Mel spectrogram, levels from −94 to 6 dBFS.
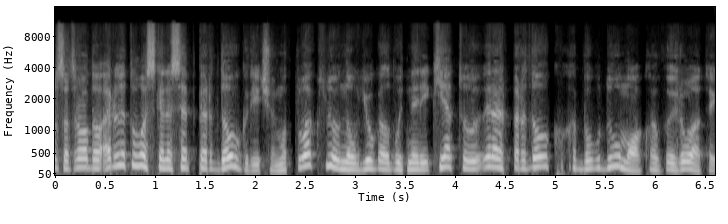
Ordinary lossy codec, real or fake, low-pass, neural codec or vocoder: MP3, 64 kbps; fake; 10.8 kHz; codec, 16 kHz in and 24 kHz out, 0.8 kbps, FocalCodec, streaming, 65536 codes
